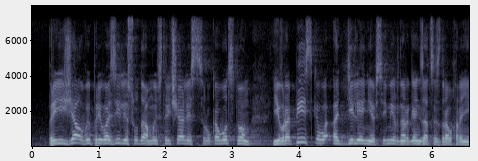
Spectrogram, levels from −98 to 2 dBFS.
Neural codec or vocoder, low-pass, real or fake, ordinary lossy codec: none; 7.2 kHz; real; none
